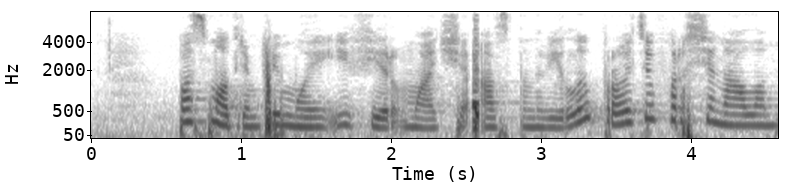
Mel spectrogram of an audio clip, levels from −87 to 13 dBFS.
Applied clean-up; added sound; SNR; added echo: none; none; none; none.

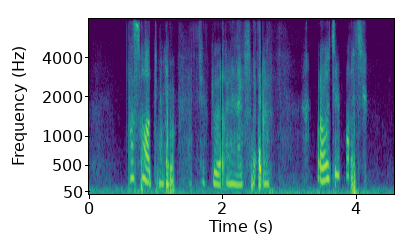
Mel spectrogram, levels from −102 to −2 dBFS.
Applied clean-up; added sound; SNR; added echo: neural diffusion model UNIVERSE++.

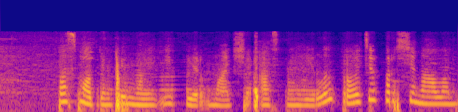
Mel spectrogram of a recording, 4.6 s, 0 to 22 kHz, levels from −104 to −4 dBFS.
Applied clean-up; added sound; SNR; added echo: neural mask model RNNoise.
